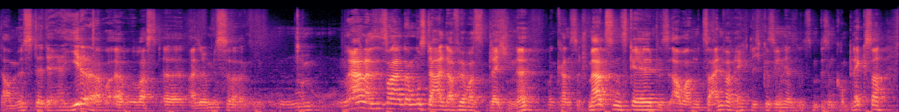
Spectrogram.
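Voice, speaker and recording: Gravelly man with a cold, hesitant. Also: mid-range voice, moderate pace, few pauses, pushed and bright, reverberant. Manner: hesitant, many fillers and restarts. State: slightly hoarse from a cold. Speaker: reaction video host. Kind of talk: casual commentary on a video. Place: small room at a desk.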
